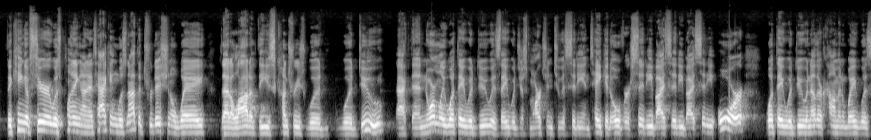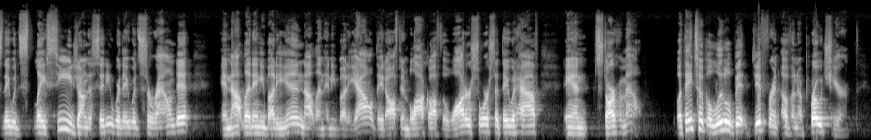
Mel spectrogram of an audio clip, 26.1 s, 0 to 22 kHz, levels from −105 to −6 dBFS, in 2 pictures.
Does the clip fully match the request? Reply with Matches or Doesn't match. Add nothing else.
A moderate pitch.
Matches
